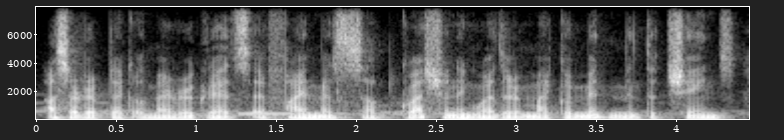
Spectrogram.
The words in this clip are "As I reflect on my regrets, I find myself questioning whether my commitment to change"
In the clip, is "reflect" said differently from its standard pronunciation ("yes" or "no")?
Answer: yes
